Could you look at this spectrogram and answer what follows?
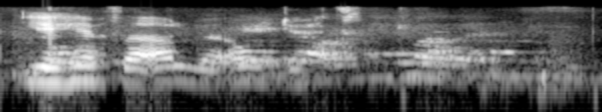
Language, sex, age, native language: Icelandic, male, 9, Icelandic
